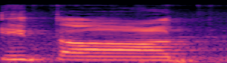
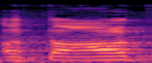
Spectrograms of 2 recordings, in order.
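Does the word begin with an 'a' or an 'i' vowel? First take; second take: i; a. First: The word begins with an 'i' vowel. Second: The word begins with an 'a' vowel. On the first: The speaker calls it right. "अलिफ के नीचे ज़ेर आएगी" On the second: The speaker calls it wrong. "अताअत नहीं होता, अलिफ के ऊपर ज़बर नहीं लगानी"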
